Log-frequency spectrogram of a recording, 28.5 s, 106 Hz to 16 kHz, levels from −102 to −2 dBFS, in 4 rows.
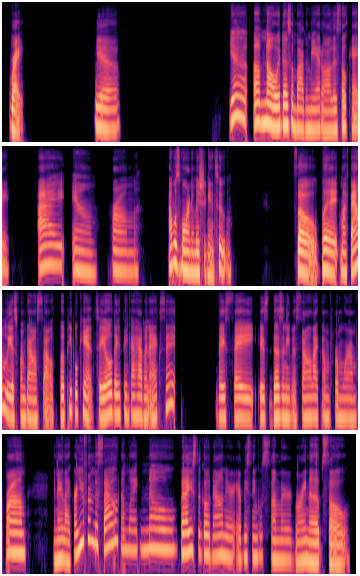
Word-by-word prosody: Right. -, -, +4 dB, 1.4 s
Yeah. 175 Hz, -1 st, +1 dB, 2.2 s
Yeah, 260 Hz, +1 st, +3 dB
um, 220 Hz, 0 st, +5 dB
no, 200 Hz, -4 st, +7 dB
it 190 Hz, -, +5 dB
doesn't 200 Hz, -1 st, +4 dB
bother 175 Hz, -1 st, -1 dB
me 170 Hz, 0 st, -1 dB
at 175 Hz, -1 st, -3 dB
all, 165 Hz, 0 st, -2 dB
it's 170 Hz, 0 st, -3 dB
okay. 90 Hz, -2 st, -2 dB, 0.6 s
I 230 Hz, +1 st, 0 dB, 0.2 s
am 185 Hz, -3 st, -3 dB, 0.3 s
from 185 Hz, -1 st, -4 dB, 0.6 s
I 215 Hz, -, +6 dB
was 235 Hz, -2 st, +5 dB
born 190 Hz, -3 st, +5 dB
in 175 Hz, -, +2 dB
Michigan 170 Hz, -2 st, 0 dB
too. 180 Hz, -5 st, -1 dB, 1.3 s
So 180 Hz, +1 st, +6 dB
but 185 Hz, -4 st, +5 dB
my 175 Hz, -1 st, 0 dB
family 200 Hz, 0 st, +4 dB
is 170 Hz, 0 st, 0 dB
from 170 Hz, 0 st, -4 dB
down 160 Hz, -2 st, -2 dB
south, 160 Hz, -, -4 dB
but 175 Hz, 0 st, 0 dB
people 210 Hz, -3 st, -3 dB
can't 185 Hz, -2 st, -1 dB
tell, 175 Hz, +4 st, +2 dB
they 190 Hz, -1 st, +1 dB
think 185 Hz, -1 st, -6 dB
I 185 Hz, -, -2 dB
have 180 Hz, -1 st, -1 dB
an 170 Hz, -, -2 dB
accent. 250 Hz, +10 st, -3 dB, 0.8 s
They 175 Hz, -2 st, -1 dB
say 170 Hz, -2 st, 0 dB
it's 170 Hz, 0 st, -2 dB
doesn't 170 Hz, +3 st, +1 dB
even 165 Hz, 0 st, -5 dB
sound 170 Hz, +2 st, -4 dB
like 175 Hz, -1 st, -3 dB
I'm 170 Hz, 0 st, -6 dB
from 170 Hz, 0 st, -5 dB
where 170 Hz, 0 st, -5 dB
I'm 165 Hz, 0 st, -5 dB
from, 235 Hz, +4 st, +2 dB, 0.6 s
and 175 Hz, -, -2 dB
they're 185 Hz, +1 st, +2 dB
like, 175 Hz, -2 st, -3 dB
"Are 220 Hz, -, +1 dB
you 315 Hz, +6 st, +4 dB
from 360 Hz, -1 st, -1 dB
the 310 Hz, -, +1 dB
South?" 300 Hz, +6 st, 0 dB
I'm 265 Hz, -1 st, -5 dB
like, 255 Hz, +1 st, -6 dB
"No, 260 Hz, 0 st, -2 dB
but 230 Hz, +1 st, +4 dB
I -, -, +6 dB
used 250 Hz, +1 st, +1 dB
to 230 Hz, -, -3 dB
go 220 Hz, -1 st, 0 dB
down 210 Hz, +1 st, -3 dB
there 200 Hz, -1 st, -5 dB
every 195 Hz, +2 st, -4 dB
single 200 Hz, +1 st, -6 dB
summer 180 Hz, -2 st, -5 dB
growing 175 Hz, +1 st, -2 dB
up, 165 Hz, 0 st, +1 dB
so 75 Hz, 0 st, -2 dB
185 Hz, 160 wpm, -22 LUFS, 170-220 Hz, 2.2 s, no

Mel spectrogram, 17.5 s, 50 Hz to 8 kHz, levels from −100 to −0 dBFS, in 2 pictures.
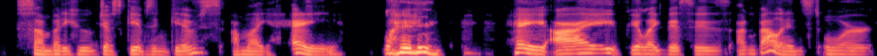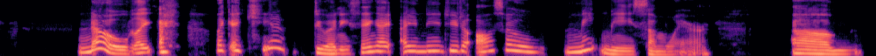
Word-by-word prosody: somebody 130 Hz, -2 st, -1 dB
who 130 Hz, -2 st, -3 dB
just 125 Hz, -3 st, -4 dB
gives 135 Hz, -4 st, -1 dB
and 115 Hz, -2 st, -8 dB
gives. 145 Hz, -, -3 dB
I'm 125 Hz, +1 st, -6 dB
like, 120 Hz, -2 st, -3 dB, 0.2 s
"Hey, 130 Hz, -7 st, +2 dB, 0.4 s
like 175 Hz, +5 st, +8 dB, 1.0 s
hey, 160 Hz, -8 st, +6 dB
I 165 Hz, +4 st, +5 dB
feel 145 Hz, 0 st, 0 dB
like 135 Hz, -1 st, -1 dB
this 130 Hz, -1 st, -3 dB
is 130 Hz, 0 st, -5 dB
unbalanced," 135 Hz, -4 st, -1 dB
or, 130 Hz, -1 st, -6 dB, 0.9 s
"No, 195 Hz, -, +3 dB
like, 180 Hz, +3 st, 0 dB
I 215 Hz, 0 st, +3 dB, 0.5 s
like, 260 Hz, -1 st, -4 dB
I 265 Hz, -, 0 dB, 0.2 s
can't 365 Hz, -3 st, -4 dB, 0.2 s
do 165 Hz, -4 st, 0 dB
anything, 150 Hz, -, -2 dB
I 230 Hz, -1 st, 0 dB
I 235 Hz, +2 st, -1 dB
need 235 Hz, +1 st, -3 dB
you 255 Hz, -1 st, +1 dB
to 230 Hz, -2 st, -4 dB
also 245 Hz, -4 st, -1 dB, 0.3 s
meet 230 Hz, -, 0 dB
me 125 Hz, -4 st, -3 dB
somewhere." 115 Hz, -1 st, -8 dB, 0.8 s
Um, 140 Hz, -4 st, 0 dB
145 Hz, 125 wpm, -24 LUFS, 130-195 Hz, 1.0 s, like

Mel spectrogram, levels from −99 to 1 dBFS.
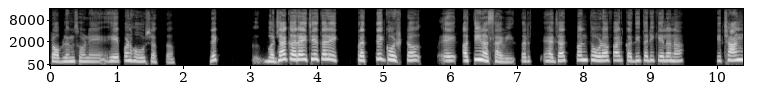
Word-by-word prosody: Problems 205 Hz, +1 st, -2 dB
होणे 200 Hz, -1 st, -5 dB, 0.2 s
हे 215 Hz, 0 st, 0 dB
पण 250 Hz, 0 st, +1 dB
होऊ 200 Hz, -1 st, -2 dB
शकतं. 175 Hz, -4 st, -10 dB, 0.6 s
एक 275 Hz, -, +1 dB, 0.8 s
मजा 260 Hz, +10 st, +5 dB
करायची 310 Hz, 0 st, +5 dB
आहे 320 Hz, -, +4 dB
तर 320 Hz, 0 st, +5 dB
एक 285 Hz, -4 st, +1 dB, 0.3 s
प्रत्येक 265 Hz, +5 st, 0 dB
गोष्ट 270 Hz, -3 st, +2 dB
अ, 255 Hz, +1 st, +1 dB, 0.4 s
एक 240 Hz, 0 st, -1 dB
अति 300 Hz, +5 st, +5 dB
नसावी 200 Hz, -8 st, +2 dB
तर 220 Hz, 0 st, -5 dB, 0.2 s
ह्याच्यात 230 Hz, +2 st, 0 dB, 0.2 s
पण 280 Hz, 0 st, +3 dB
थोडंफार 260 Hz, 0 st, +1 dB
कधीतरी 245 Hz, +2 st, -3 dB
केलं 245 Hz, -1 st, -1 dB
ना, 225 Hz, -, -2 dB, 0.6 s
ही 245 Hz, -, -6 dB
छान 275 Hz, +2 st, +5 dB
245 Hz, 155 wpm, -22 LUFS, 215-275 Hz, 0.8 s, मजा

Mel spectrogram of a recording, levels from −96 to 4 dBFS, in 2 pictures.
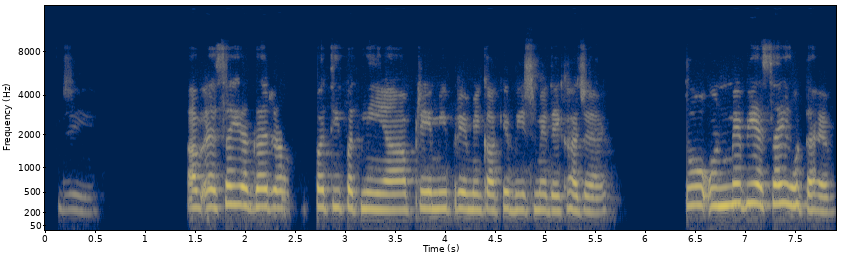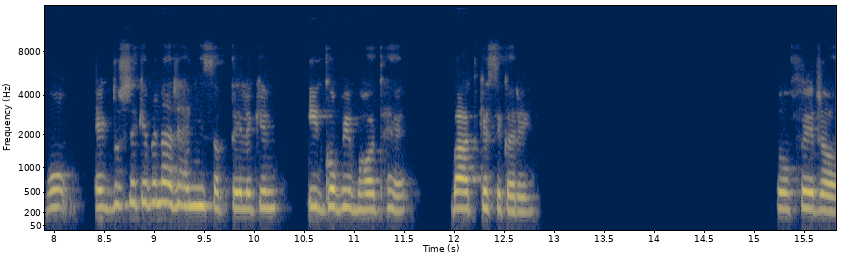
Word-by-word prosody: जी। 225 Hz, -3 st, -22 dB, 0.9 s
अब 265 Hz, 0 st, +1 dB
ऐसा 275 Hz, +3 st, +2 dB
ही 305 Hz, 0 st, +1 dB
अगर 275 Hz, -1 st, +3 dB, 0.4 s
पति-पत्नी 260 Hz, -3 st, 0 dB
या 235 Hz, 0 st, +1 dB
प्रेमी-प्रेमिका 245 Hz, -2 st, 0 dB
के 255 Hz, -, +2 dB
बीच 230 Hz, 0 st, -6 dB
में 235 Hz, -1 st, -2 dB
देखा 225 Hz, +1 st, -2 dB
जाए, 205 Hz, -1 st, -5 dB, 0.8 s
तो 300 Hz, +1 st, 0 dB
उनमें 300 Hz, +3 st, +5 dB
भी 325 Hz, +1 st, +3 dB
ऐसा 315 Hz, +1 st, +3 dB
ही 320 Hz, 0 st, +4 dB
होता 290 Hz, -6 st, +2 dB
है, 210 Hz, -, +1 dB
वो 270 Hz, +1 st, -3 dB, 0.2 s
एक-दूसरे 300 Hz, +5 st, -2 dB
के 340 Hz, -, -1 dB
बिना 335 Hz, +1 st, +3 dB
रह 300 Hz, -1 st, 0 dB
नहीं 290 Hz, 0 st, +5 dB
सकते, 255 Hz, -1 st, +1 dB
लेकिन 250 Hz, +1 st, -1 dB, 0.3 s
ईगो 280 Hz, 0 st, +3 dB
भी -, -, +1 dB
बहुत 235 Hz, +1 st, -1 dB
है, 225 Hz, -4 st, -3 dB, 0.5 s
बात 250 Hz, -1 st, +4 dB
कैसे 255 Hz, -2 st, 0 dB
करें? 215 Hz, -3 st, -3 dB, 2.5 s
तो 250 Hz, -1 st, +1 dB
फिर, 250 Hz, -2 st, +3 dB
255 Hz, 140 wpm, -23 LUFS, 235-280 Hz, 2.5 s, उनमें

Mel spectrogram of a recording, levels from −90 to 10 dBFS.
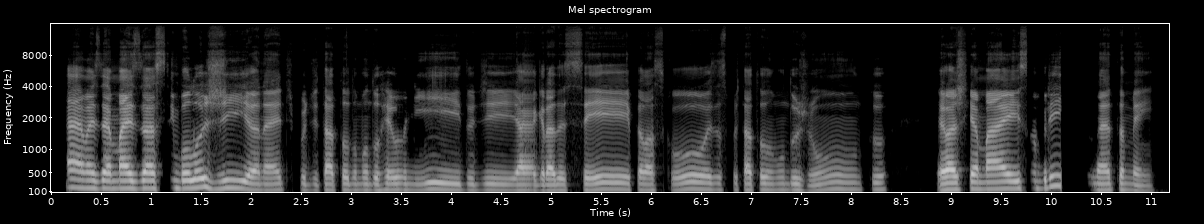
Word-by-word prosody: É, 180 Hz, -1 st, +3 dB
mas 165 Hz, -1 st, +1 dB
é 165 Hz, -1 st, +6 dB
mais 165 Hz, 0 st, +5 dB
a 165 Hz, -1 st, +7 dB
simbologia, 165 Hz, -2 st, +2 dB
né, 130 Hz, +1 st, -3 dB
tipo, 135 Hz, 0 st, -13 dB
de 120 Hz, 0 st, -15 dB
tá 130 Hz, +2 st, +1 dB
todo 130 Hz, 0 st, -5 dB
mundo 130 Hz, 0 st, -5 dB
reunido 130 Hz, 0 st, -3 dB
de 125 Hz, 0 st, -6 dB
agradecer 125 Hz, +3 st, 0 dB
pelas 125 Hz, -1 st, -3 dB
coisas, 140 Hz, 0 st, -3 dB
por 135 Hz, -, -17 dB
tá 130 Hz, 0 st, -2 dB
todo 135 Hz, +1 st, -4 dB
mundo 130 Hz, 0 st, -6 dB
junto. 140 Hz, +4 st, -8 dB, 0.5 s
Eu 135 Hz, -, +7 dB
acho 140 Hz, 0 st, +5 dB
que 155 Hz, -, +3 dB
é 150 Hz, -, +4 dB
mais 155 Hz, +2 st, +3 dB
sobre 170 Hz, +5 st, -4 dB
isso, 145 Hz, -10 st, -11 dB
né, 130 Hz, 0 st, 0 dB
também. 120 Hz, -5 st, -6 dB
135 Hz, 165 wpm, -23 LUFS, 130-150 Hz, 0.5 s, a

